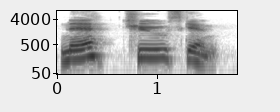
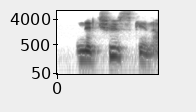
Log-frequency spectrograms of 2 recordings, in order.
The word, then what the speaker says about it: Nichushkin: I can't say his name. – Valeri Nichushkin. – Nichushkin. I still don't think I said it right. – Nichushkin. – Nichushkin. Okay, there we go. – You got it.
